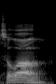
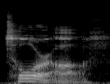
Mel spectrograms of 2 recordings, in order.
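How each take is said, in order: First: The r sound in tore is dropped. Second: The r sound in tore is pronounced. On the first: This is the local Richmond slang form. "but we we say toe" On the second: This is the standard form most people use. "The proper way that it, that people would say it with tore off"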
